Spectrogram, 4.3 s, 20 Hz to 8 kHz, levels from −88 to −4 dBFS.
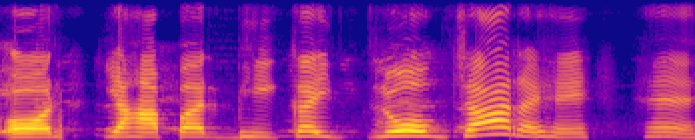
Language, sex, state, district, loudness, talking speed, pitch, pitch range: Hindi, female, Madhya Pradesh, Dhar, -14 LUFS, 125 wpm, 255 Hz, 240-280 Hz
